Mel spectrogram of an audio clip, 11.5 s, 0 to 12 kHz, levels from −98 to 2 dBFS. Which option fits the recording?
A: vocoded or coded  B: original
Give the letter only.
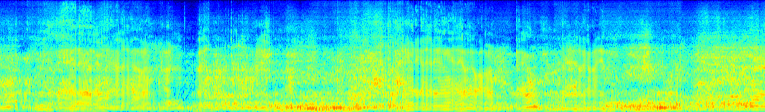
A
